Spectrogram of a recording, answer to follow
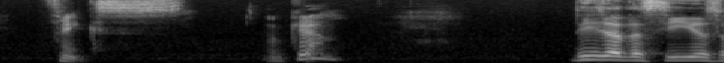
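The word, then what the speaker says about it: Freixe: actually l a u r e n t freaks f r i e x e freaks okay these are the CEOs of these companies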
